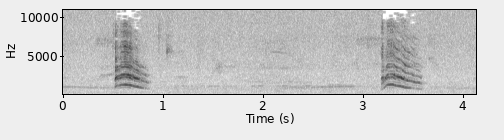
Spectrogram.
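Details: On a verandah during outside time, a pet rainbow lorikeet calls to nearby wild birds with two loud, grating, downward-bending screeches about two and a half seconds apart, quiet between them.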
